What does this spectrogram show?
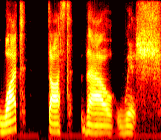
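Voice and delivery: very slow, thunderous feminine voice, like thunder's mother. Narrator voices a finned creature speaking, in a voice like the mother of thunder. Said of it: "in a voice that sounds like the mother of thunder".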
